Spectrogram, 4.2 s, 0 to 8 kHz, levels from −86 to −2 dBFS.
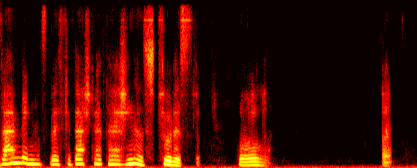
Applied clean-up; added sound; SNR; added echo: neural diffusion model UNIVERSE++.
